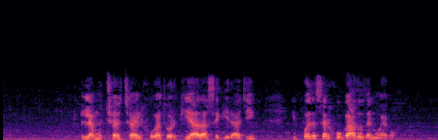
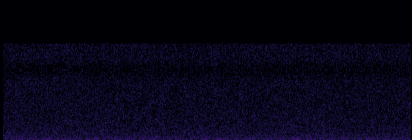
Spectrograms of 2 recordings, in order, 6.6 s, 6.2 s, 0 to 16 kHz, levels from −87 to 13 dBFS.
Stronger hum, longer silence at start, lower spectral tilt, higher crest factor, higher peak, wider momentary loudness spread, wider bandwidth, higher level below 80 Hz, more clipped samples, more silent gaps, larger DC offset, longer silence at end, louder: neither; first, 1.2 s vs 0.05 s; first, -6 dB/octave vs -1.5 dB/octave; about the same, 16 dB vs 14 dB; first, -2 dBFS vs -50 dBFS; first, 14 LU vs 0 LU; second, 7.6 kHz vs 11.5 kHz; first, -58 dBFS vs -84 dBFS; neither; neither; neither; first, 0.65 s vs 0 s; first, -17 LUFS vs -62 LUFS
